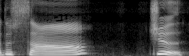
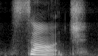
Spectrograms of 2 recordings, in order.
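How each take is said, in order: First: सांच stretched very slowly with a nasal आं; drawn-out nasal word. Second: Said in the usual way. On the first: Shown as a demonstration. Teacher stretches the word for children, very slowly. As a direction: hold the nasal vowel of सांच long. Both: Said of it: "और इसमें चंद्र बिंदु लगा".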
